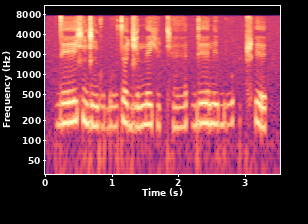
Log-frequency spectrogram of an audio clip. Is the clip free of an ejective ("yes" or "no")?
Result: yes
